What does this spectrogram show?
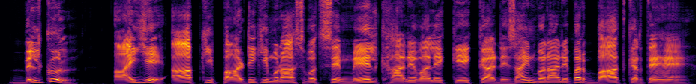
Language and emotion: Urdu, happy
